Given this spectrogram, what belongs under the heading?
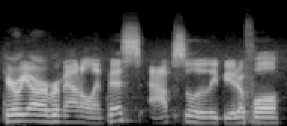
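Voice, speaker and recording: A man's voice: a little high, fairly even intonation, fast, bright, forceful tone, clear, resonant tone, low-quality recording. A man, a host and pilot, chatting casually and explaining things in an easygoing, informal way. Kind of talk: casual chat and hands-on instruction. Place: small airplane cockpit in flight.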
